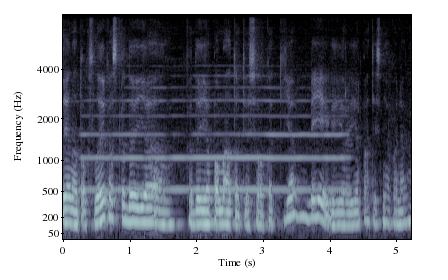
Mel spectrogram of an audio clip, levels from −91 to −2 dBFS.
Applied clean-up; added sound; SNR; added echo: none; Wind instrument, woodwind instrument; 10 dB; none.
